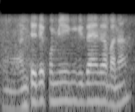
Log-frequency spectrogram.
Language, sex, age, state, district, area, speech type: Goan Konkani, male, 30-45, Goa, Quepem, rural, conversation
